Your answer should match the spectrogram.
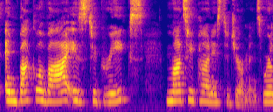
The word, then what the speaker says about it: Marzipan: I grew up with so much matsipan and it's not marzy pan. I think a lot of Americans say that it's matsipan. A z is pronounced as a tz.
